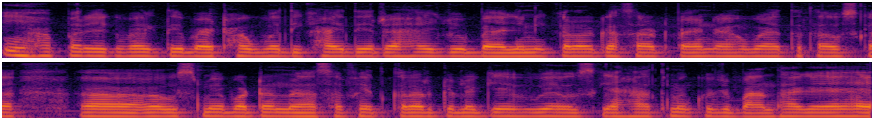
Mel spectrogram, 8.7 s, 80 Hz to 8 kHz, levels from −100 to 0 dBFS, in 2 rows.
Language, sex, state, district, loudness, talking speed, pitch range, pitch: Hindi, male, Bihar, Saran, -34 LUFS, 235 wpm, 145-150 Hz, 150 Hz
